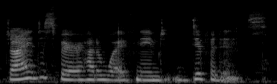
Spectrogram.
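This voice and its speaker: A woman's voice: mid-range voice, unhurried, slight background noise, poor audio. A woman livestreaming in a chatty, informal, easily sidetracked way as she reads aloud and talks to viewers. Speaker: livestream host reading aloud. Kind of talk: casual livestream chat and storybook read-aloud.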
